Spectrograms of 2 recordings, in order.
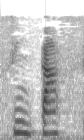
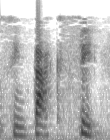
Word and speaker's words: sintaxe: sintaxe e assim mesmo que se pronuncia sintasse e não sintaxe como alguns querem n é então a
